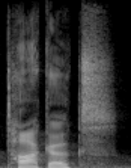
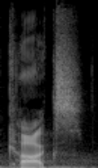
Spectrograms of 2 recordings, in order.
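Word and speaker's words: Takács: change made by tibor tox i don't know if we mentioned that earlier but that's how he pronounced his name it's not the cox even though that's how you want to say it um but tibor we'll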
